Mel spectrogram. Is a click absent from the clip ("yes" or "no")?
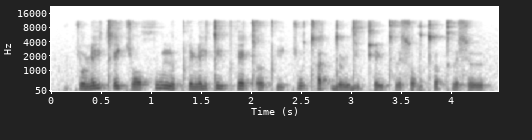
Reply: yes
